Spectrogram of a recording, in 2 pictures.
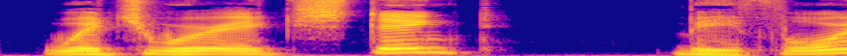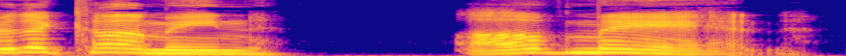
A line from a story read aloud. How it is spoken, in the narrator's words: raising his voice, repeated slowly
